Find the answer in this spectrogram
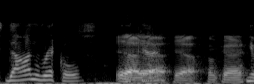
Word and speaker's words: Rickles: can't I can't say it right it's it's Don Rickles yeah yeah yeah okay he was born in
